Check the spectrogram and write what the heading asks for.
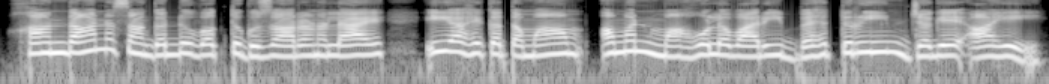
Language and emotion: Sindhi, neutral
